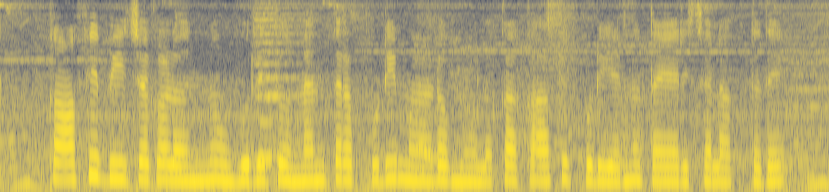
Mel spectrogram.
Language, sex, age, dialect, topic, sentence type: Kannada, female, 18-24, Mysore Kannada, agriculture, statement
